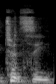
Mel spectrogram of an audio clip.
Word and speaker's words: Tusse: So in the native language, it's Swedish is Tusse. And I hope I'm pronouncing that name right as well.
